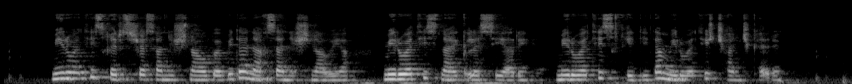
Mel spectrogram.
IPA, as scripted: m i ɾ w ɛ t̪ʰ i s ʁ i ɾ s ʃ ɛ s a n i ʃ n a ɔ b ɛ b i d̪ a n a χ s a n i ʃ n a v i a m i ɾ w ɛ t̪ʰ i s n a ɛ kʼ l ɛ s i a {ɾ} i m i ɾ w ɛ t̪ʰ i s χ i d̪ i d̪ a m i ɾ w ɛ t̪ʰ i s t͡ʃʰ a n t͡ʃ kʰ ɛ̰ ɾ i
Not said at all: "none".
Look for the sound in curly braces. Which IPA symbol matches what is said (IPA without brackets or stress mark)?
ɾ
